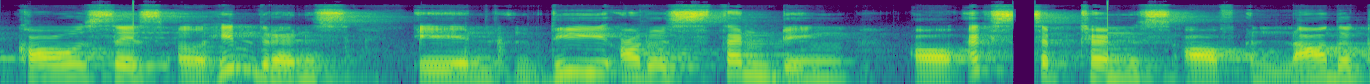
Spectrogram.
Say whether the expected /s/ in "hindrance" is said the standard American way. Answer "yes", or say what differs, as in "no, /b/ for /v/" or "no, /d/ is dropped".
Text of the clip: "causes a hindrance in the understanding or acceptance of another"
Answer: yes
